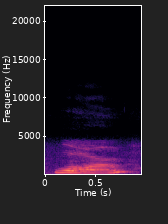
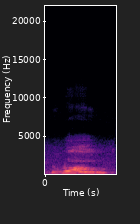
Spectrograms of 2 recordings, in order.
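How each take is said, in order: First: It is said in an American accent. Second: It is said in a British accent.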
